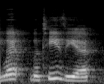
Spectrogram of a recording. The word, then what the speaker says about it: Letizia: She is preparing meals for him to bring to Arensbach, a hairpin to be gifted to Lady Letizia. Apparently that's how you're supposed to pronounce it.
